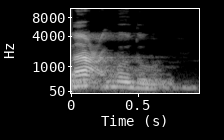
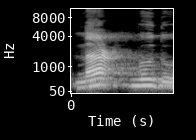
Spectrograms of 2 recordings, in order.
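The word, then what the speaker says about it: نعبد: ইয়াওমিদ্দিন মালিকি ইয়াওমিদ্দিন এরপরে কি আছে ইয়াকা নাবুদু এখানে ইয়ার উপরে কি আছে আলিফ আলিফ মাদ্দা ইয়া আলিফ জবর ইয়া এখানে এক আলিফ টান দিয়ে পড়তে হবে ইয়াকা না এখানে কিন্তু আইন আছে নাহবুদু নাহ না অনেকে আছে নাবুদু পড়ে এখানে আইন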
